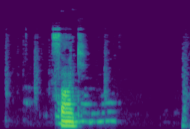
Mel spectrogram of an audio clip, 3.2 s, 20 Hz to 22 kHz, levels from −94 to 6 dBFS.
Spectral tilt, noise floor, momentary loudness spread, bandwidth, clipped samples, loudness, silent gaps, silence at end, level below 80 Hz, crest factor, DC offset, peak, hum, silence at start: -6 dB/octave; -85 dBFS; 24 LU; 9.6 kHz; under 0.1%; -17 LUFS; none; 0.05 s; -66 dBFS; 20 dB; under 0.1%; -2 dBFS; none; 0.9 s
